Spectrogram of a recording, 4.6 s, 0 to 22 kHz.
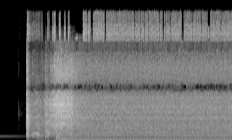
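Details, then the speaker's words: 1998 Corvette C5 cranking and starting, recorded before the belt, pulley and battery-charging repairs; battery voltage dropped to about 10.56 V while cranking. Brief quick crank, then it catches cleanly and settles to a steady, even idle. Normal cranking and start. "Alright, so you've seen that as I was cranking it over and starting the engine, dropped to about 10.56 volts, slightly less than the previous test because this test was actually done before done all those repairs, before I changed the belts and pulleys and before we charged"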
